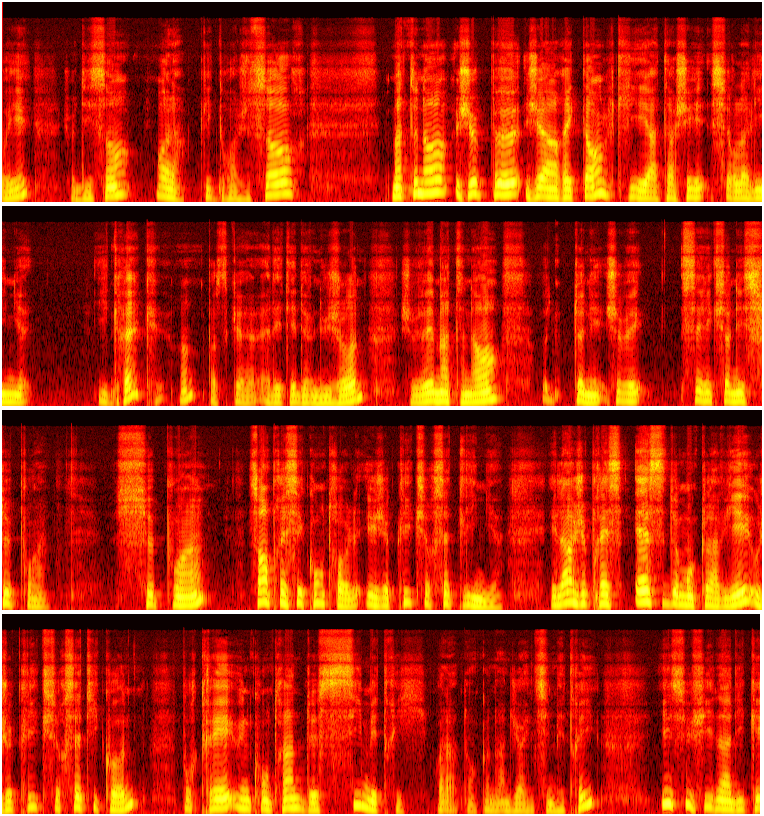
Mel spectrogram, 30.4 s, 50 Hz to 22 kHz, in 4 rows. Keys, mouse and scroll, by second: 1.2 click, 2.5 right click, 3.1-3.4 scroll down 1, 3.6 right click, 7.2-9.1 drag, 11.4 click, 12.7 click, 14.8 click, 16.9 click, 19.3 click, 24.0 s, 26.3-28.3 drag, 29.6 click.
